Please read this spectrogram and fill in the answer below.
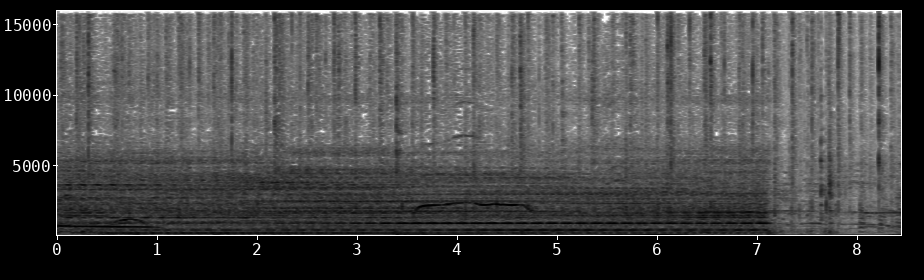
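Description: Live rock band with electric guitar and electric bass holding long, sustained ringing notes over a heavy bass drone, the full sound cutting off abruptly about seven seconds in as the song ends.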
